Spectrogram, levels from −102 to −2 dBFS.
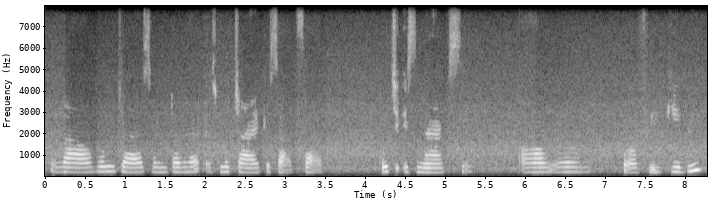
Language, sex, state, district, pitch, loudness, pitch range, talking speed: Hindi, female, Punjab, Kapurthala, 215 Hz, -17 LUFS, 210-225 Hz, 100 wpm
